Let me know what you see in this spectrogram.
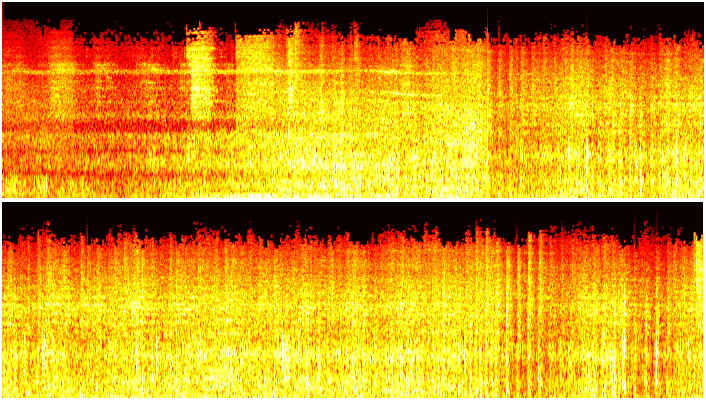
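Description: Diesel-hauled train passing close by. The locomotive's low engine hum builds over the first few seconds and dominates for several seconds, then the wagons run past with a steady clickety-clack of wheels over the rail joints.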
